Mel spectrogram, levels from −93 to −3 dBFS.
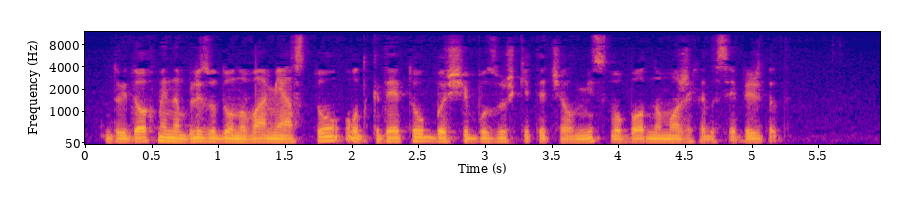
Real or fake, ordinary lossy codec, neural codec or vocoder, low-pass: real; AAC, 48 kbps; none; 10.8 kHz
